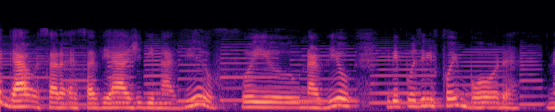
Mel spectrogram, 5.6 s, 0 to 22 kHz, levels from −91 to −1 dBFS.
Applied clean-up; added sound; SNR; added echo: none; Wind instrument, woodwind instrument; 12 dB; none.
